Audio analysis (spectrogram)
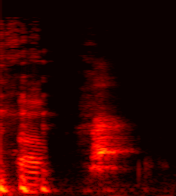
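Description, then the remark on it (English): Dogs at home bark excitedly as the owner's wife arrives home from shopping, two loud, sharp barks in quick succession followed by quiet, with no one talking. “I guess we'll do this part after, now that the dogs are ape shit.”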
